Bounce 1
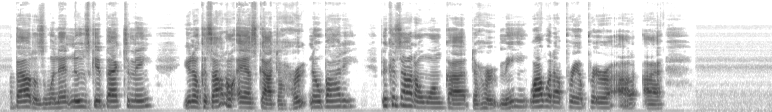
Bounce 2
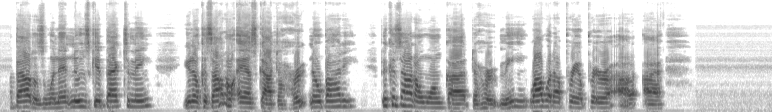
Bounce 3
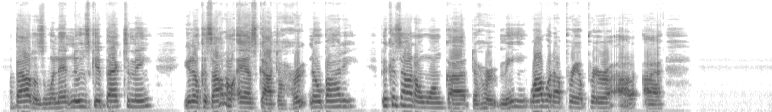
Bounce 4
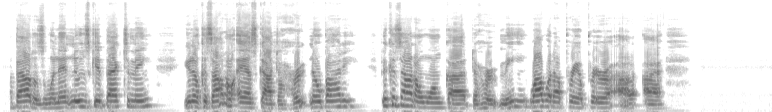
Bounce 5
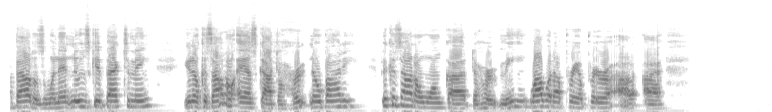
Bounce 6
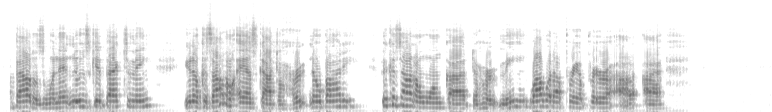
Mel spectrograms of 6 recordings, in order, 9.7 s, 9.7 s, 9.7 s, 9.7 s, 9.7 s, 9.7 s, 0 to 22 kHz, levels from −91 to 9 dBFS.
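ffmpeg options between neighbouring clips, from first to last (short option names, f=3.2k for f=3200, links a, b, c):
-af "asoftclip=type=tanh:threshold=-12.5dB,volume=1.5dB"
-af "agate=range=-33dB:threshold=-47dB:ratio=3:detection=peak,volume=-6dB"
-af "bandreject=f=50:t=h:w=6,bandreject=f=100:t=h:w=6,bandreject=f=150:t=h:w=6,bandreject=f=200:t=h:w=6,bandreject=f=250:t=h:w=6,volume=-6.5dB"
-af "aemphasis=mode=reproduction:type=50kf,volume=-5dB"
-af "tremolo=f=24:d=0.667,volume=3dB"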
